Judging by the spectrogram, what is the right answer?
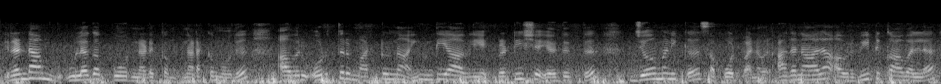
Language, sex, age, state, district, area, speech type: Tamil, female, 30-45, Tamil Nadu, Vellore, urban, spontaneous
